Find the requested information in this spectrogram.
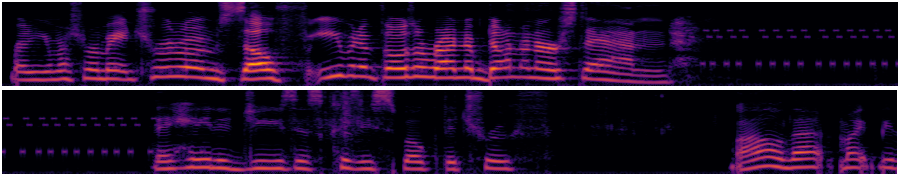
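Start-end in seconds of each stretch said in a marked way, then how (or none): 0.0-3.3 loud. Acted. Character line voiced grandly.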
